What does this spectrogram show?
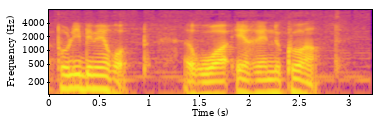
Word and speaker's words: Mérope: Je prononce Œdipe et non Édipe, comme je dis Polybe et Mérope, et pas Polybe et Méropée.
